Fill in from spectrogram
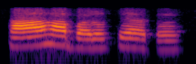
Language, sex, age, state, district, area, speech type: Sindhi, female, 45-60, Maharashtra, Thane, urban, conversation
